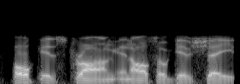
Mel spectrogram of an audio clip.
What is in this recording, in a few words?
synthetic, speech; digital speech processing course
